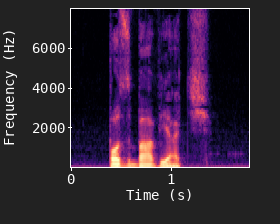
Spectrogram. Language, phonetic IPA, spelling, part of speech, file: Polish, [pɔˈzbavʲjät͡ɕ], pozbawiać, verb, Pl-pozbawiać.ogg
